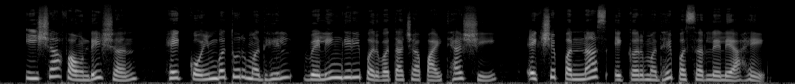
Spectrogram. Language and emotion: Marathi, neutral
